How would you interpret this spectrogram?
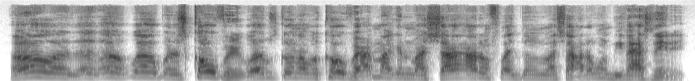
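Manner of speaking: mock excuse-making. Host mimics a player balking at the covid shot, mock excuse-making.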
